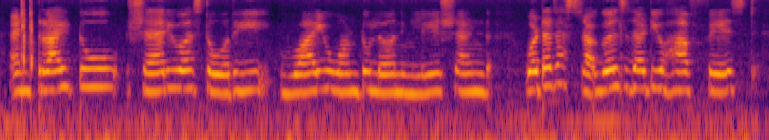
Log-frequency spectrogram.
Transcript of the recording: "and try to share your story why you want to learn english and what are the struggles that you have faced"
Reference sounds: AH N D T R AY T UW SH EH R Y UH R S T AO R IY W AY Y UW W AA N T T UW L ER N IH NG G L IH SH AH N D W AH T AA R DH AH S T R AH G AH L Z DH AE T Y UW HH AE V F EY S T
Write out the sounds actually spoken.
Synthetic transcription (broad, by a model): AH N D T R AY T UW SH EH R Y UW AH S T AO R IY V AY Y UW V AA N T T UW L ER N IH NG G L IH SH AH N D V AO T AA R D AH S T R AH G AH L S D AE T Y UW HH AE V F EY S T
